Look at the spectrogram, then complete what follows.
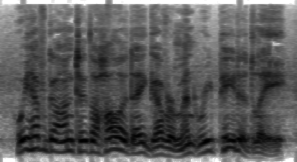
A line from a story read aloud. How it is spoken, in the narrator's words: Ud Clavin pleaded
